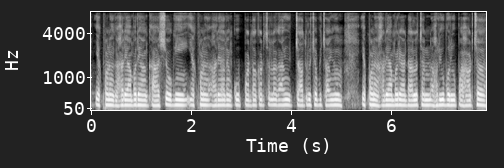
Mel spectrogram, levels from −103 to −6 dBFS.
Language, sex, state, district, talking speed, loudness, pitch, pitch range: Hindi, male, Uttarakhand, Tehri Garhwal, 175 wpm, -13 LUFS, 160 Hz, 155-160 Hz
